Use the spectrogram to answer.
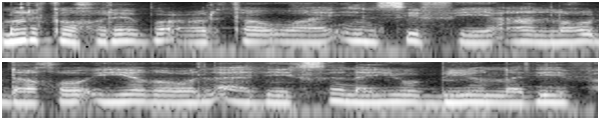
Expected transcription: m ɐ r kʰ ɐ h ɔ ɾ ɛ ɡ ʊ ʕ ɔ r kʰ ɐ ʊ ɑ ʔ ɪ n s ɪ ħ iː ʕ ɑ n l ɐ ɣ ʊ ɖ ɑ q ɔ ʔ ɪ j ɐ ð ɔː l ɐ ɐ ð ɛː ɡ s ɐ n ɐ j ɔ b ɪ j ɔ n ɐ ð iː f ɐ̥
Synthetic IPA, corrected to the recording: m ɐ r kʰ ɐ h ɔ ɾ ɛ b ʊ ʕ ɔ r kʰ ɐ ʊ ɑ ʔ ɪ n s ɪ f iː ʕ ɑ n l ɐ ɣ ʊ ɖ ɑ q ɔ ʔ ɪ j ɐ ð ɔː l ɐ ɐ ð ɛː ɡ s ɐ n ɐ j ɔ b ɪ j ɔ n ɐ ð iː f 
